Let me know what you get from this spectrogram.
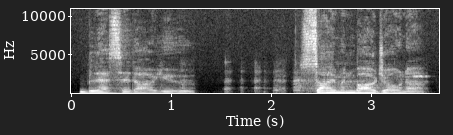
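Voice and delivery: slow, hushed, low and solemn; movie-version Jesus. Acted. Preacher imitating movie Jesus blessing Peter, slow low solemn voice. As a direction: intone it like a reverent film Messiah. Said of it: "he probably sounds like some movie version".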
